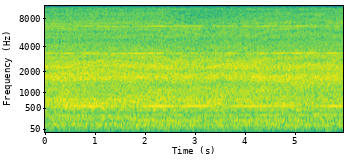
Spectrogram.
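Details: New Bissell 3-in-1 Lightweight Stick Vacuum, model 2030, switched on for sound test on crumbs and sand: steady, even high-pitched rush with constant whine, no surging or rattles; motor running smoothly, normal.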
